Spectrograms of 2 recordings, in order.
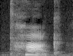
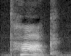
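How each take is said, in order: First: The vowel is said long and drawn out. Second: The vowel is said long and drawn out.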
